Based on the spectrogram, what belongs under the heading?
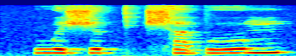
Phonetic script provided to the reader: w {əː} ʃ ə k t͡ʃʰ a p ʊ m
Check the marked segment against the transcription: incorrect: ə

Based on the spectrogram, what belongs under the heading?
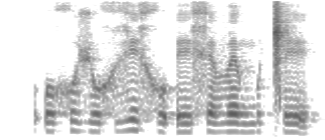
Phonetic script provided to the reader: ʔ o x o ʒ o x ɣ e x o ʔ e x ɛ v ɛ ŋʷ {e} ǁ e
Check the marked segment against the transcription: correct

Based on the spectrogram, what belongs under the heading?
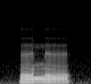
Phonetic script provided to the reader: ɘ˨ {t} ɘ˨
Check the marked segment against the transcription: incorrect: n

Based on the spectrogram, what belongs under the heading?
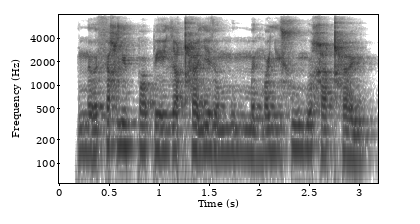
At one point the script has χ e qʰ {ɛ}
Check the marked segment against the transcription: incorrect: ɨ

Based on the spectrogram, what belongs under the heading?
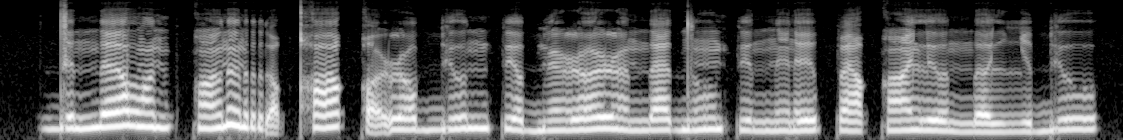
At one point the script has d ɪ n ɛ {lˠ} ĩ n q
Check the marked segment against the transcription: correct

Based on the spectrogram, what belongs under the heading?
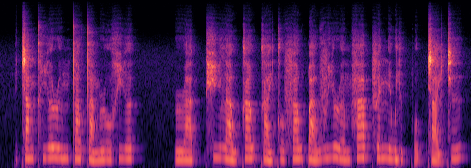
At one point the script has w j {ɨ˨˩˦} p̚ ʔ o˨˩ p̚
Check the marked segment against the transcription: incorrect: ɨ˨˩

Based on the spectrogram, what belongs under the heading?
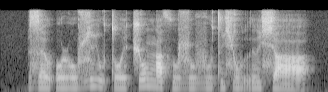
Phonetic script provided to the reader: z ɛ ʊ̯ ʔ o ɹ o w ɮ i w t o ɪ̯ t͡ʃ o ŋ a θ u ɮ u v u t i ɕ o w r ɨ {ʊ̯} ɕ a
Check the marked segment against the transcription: incorrect: ɪ̯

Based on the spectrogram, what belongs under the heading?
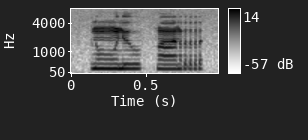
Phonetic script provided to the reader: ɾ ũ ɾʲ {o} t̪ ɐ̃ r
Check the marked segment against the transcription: incorrect: u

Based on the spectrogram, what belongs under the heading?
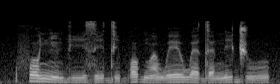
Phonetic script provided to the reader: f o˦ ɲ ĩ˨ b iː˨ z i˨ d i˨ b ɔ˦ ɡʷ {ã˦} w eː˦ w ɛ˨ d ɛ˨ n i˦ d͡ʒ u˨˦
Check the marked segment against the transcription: incorrect: ã˨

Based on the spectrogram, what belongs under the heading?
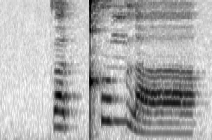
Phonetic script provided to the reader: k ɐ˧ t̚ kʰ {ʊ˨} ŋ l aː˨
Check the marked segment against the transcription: incorrect: ʊ˥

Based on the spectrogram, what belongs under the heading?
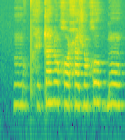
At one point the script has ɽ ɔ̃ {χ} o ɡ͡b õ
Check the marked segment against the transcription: correct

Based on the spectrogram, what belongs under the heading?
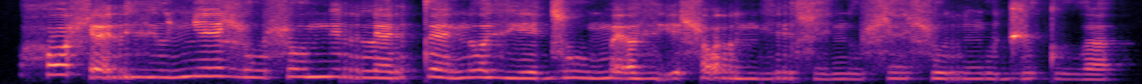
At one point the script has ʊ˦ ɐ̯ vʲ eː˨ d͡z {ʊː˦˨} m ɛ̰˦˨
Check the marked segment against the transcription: incorrect: uː˦˨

